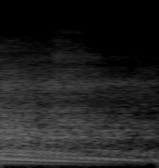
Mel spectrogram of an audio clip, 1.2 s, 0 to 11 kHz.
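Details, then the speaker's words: Kohler Command CV22/CH22 23 hp twin after swapping the SAM ignition, which lost spark on both cylinders when warm, to standard coils: test fire with some choke, steady low drone easing down, no stumbling; runs great. "so we're gonna go ahead and test fire this thing and see if she runs get a little bit of choke oh yeah she runs great"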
